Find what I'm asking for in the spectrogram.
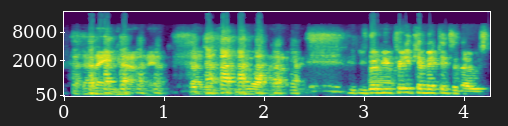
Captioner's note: laughing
